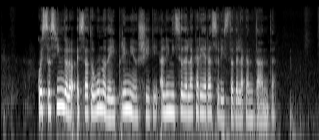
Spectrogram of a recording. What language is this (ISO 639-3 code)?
ita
